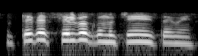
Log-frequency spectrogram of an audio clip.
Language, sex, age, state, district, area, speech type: Kashmiri, female, 30-45, Jammu and Kashmir, Baramulla, rural, conversation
